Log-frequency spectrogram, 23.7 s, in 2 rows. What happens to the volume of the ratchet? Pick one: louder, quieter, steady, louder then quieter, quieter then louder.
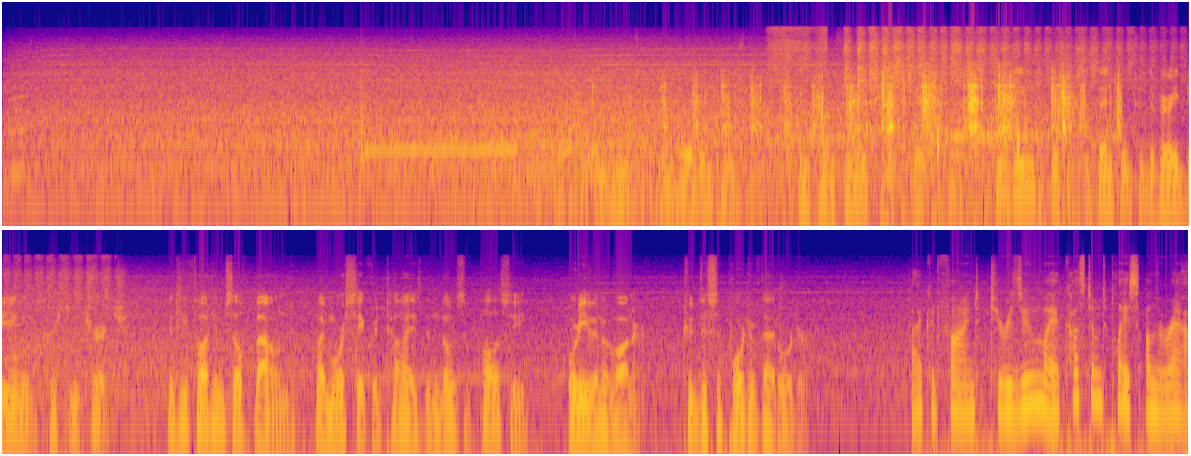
louder.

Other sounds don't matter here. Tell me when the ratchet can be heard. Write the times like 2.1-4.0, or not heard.
5.6-11.2.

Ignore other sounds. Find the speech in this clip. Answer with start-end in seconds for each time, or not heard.
5.6-19.9, 20.9-23.7.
